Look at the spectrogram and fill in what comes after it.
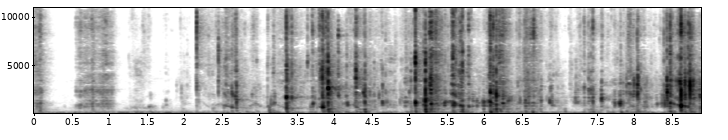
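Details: Pit Bulls eating raw beef trimmed chunks, quail eggs and duck wings: quiet opening seconds, then loud crisp crunching and tearing bites building to the end.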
